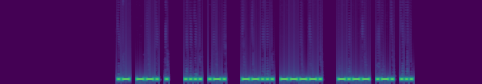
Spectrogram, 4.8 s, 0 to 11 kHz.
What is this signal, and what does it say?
Morse code, heard as a keyed tone, about 51 wpm, 700 Hz. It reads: AGE HR 79 YRS
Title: K1USN SST QSO Practice 50wpm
